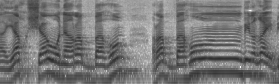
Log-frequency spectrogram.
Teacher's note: Kha di sini tebal, jangan melantun.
